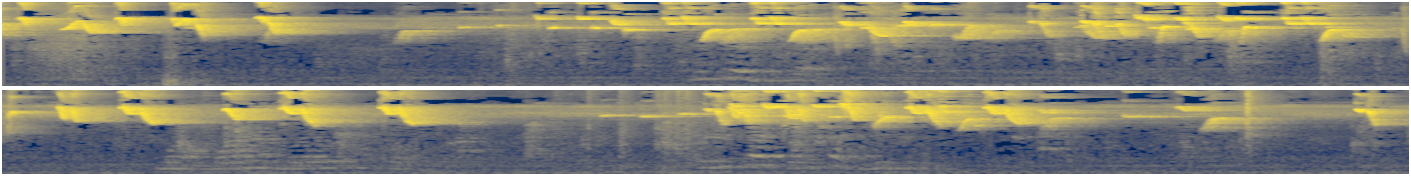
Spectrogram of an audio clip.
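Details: Long saffron finch song made of rapid, high falling chirps in busy bursts separated by short pauses, with occasional soft low sounds in the background.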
